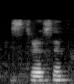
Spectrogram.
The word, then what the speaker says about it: stressed: Make sure not to add that extra syllable. So this should be stressed.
